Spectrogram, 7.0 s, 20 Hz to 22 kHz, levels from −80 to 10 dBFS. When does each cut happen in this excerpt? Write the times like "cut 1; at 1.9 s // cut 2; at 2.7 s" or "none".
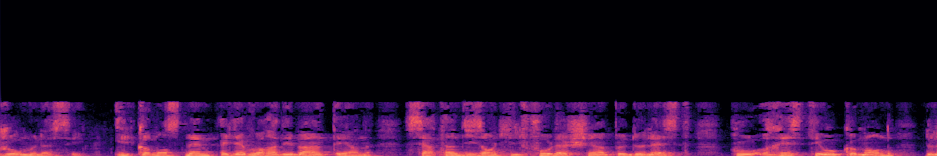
none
